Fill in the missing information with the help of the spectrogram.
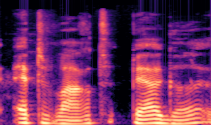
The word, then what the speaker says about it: Edward Berger: Edward Berger. Ist, ich darf es nicht englisch aussprechen. Ist ein Deutscher.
